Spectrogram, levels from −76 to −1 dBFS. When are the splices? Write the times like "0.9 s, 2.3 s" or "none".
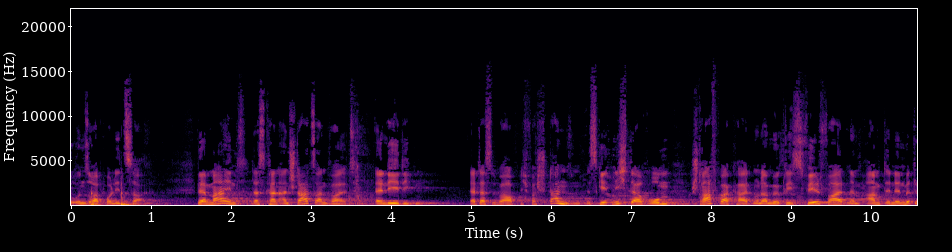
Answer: none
